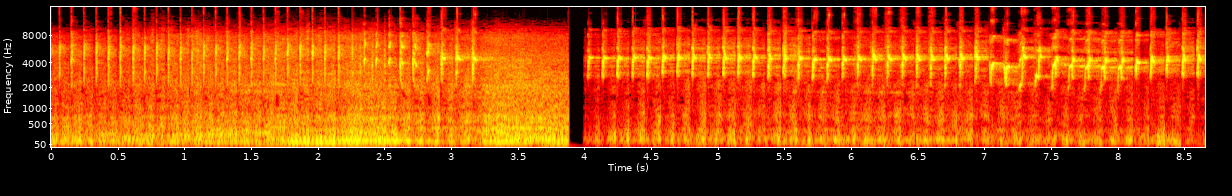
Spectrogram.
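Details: Male lovebird singing a konslet-style ngekek used as therapy for other lovebirds: a rapid, high, buzzy chatter of evenly spaced pulses, briefly cut by a short gap midway, with low rumbling background noise early on.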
